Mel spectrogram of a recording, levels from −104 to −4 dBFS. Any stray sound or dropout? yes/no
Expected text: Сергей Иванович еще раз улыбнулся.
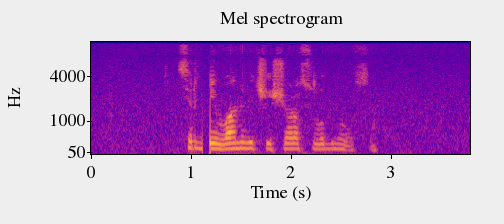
yes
